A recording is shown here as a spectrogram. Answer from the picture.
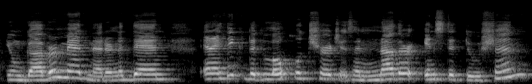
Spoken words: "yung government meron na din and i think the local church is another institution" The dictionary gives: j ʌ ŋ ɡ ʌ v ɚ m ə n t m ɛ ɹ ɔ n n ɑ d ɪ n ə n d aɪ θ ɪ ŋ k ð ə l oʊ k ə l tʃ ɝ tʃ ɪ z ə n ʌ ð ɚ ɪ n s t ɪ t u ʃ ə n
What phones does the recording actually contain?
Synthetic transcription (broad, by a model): j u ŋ ɡ ʌ v ɚ m ə n t m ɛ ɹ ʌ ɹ n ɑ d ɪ n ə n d aɪ θ ɪ ŋ k ð ə l oʊ k ə l tʃ ɝ tʃ ɪ z ə n ʌ ð ɚ ɪ n s t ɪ t u ʃ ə n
